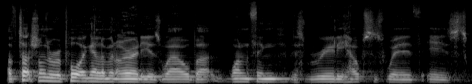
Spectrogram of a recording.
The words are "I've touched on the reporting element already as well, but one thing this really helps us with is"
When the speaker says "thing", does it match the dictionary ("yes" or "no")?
yes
